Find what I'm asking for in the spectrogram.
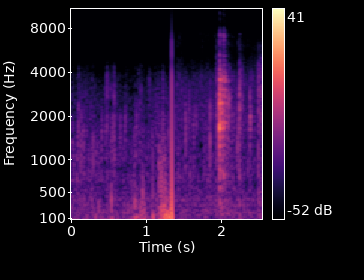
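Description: Salmon sinigang broth boils in a cooking pot with a steady, close bubbling hiss, and a single sharp utensil clank sounds partway through.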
